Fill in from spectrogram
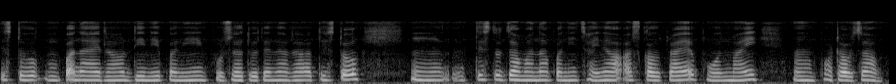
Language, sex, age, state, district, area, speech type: Nepali, female, 30-45, West Bengal, Kalimpong, rural, spontaneous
